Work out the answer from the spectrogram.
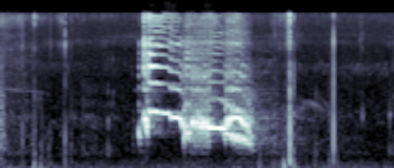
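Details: A single rolling, trumpet-like cry of about one second, with wavering pitch and rich overtones, from common cranes dancing in a flock at a village pond in Kushinagar, Uttar Pradesh, in summer. Soft clicks and rural background follow.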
